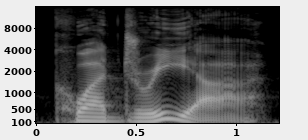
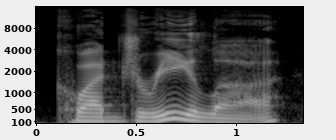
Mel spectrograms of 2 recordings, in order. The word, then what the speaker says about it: cuadrilla: in this episode is quadria or quadrila if you want to put that l sound in there but that's not the right way to say it i mean it's a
